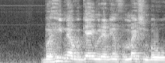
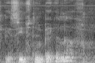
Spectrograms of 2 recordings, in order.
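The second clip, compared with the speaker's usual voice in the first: much softer, lower ominous aside; hushed refrain; 6 semitones lower, 15 dB quieter than usual. Acted. Repeating his refrain to the audience, hushed and low. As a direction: drop it to a low hush.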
